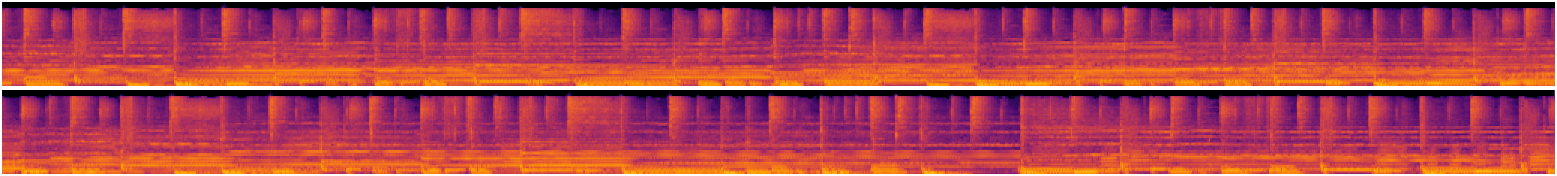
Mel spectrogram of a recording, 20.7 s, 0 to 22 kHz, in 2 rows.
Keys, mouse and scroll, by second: 7.2-10.3 drag, 12.9-16.1 middle drag.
